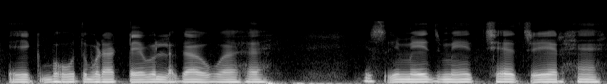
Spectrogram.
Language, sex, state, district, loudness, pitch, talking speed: Hindi, male, Punjab, Fazilka, -14 LUFS, 115 Hz, 130 wpm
